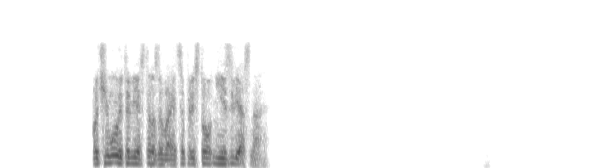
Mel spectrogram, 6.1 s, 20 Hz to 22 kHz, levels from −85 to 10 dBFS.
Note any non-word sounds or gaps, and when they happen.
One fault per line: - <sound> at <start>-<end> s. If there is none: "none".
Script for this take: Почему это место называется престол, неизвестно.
none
